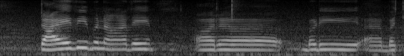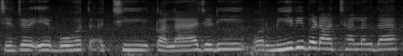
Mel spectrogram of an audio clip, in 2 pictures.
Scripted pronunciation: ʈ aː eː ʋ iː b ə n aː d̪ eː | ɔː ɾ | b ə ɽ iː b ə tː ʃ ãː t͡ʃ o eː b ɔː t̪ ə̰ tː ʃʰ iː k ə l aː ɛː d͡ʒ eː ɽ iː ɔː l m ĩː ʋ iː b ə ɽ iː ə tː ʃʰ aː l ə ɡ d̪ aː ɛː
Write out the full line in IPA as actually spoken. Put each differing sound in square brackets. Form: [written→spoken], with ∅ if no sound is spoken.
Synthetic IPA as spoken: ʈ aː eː ʋ iː b ə n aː d̪ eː | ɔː ɾ | b ə ɽ iː b ə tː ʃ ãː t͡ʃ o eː b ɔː t̪ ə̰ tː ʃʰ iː k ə l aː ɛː d͡ʒ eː ɽ iː ɔː [l→ɾ] m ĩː ʋ iː b ə ɽ [iː→aː] ə tː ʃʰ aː l ə ɡ d̪ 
